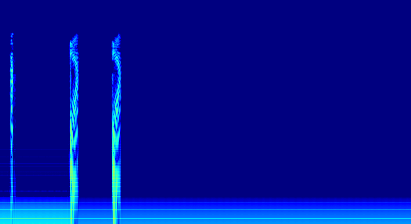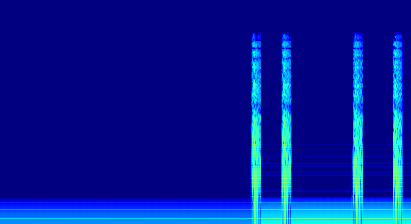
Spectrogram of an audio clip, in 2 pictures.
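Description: Short, harsh video game blasts sound in quick bursts.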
